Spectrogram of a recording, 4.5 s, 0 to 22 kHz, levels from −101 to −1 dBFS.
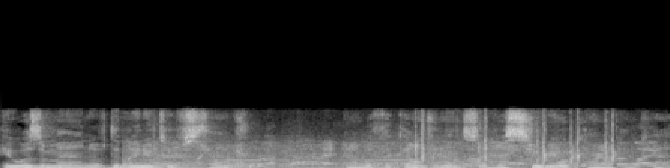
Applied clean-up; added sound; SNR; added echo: none; Clapping; 6 dB; none.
